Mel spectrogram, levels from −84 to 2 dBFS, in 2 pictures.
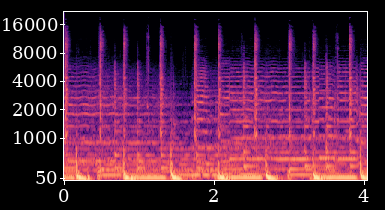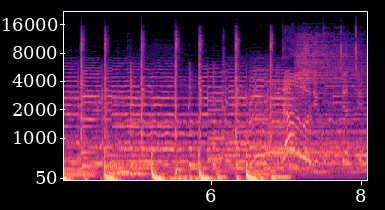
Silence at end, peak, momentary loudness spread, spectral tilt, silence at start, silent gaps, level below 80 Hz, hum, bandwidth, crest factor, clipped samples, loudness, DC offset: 0 s; 0 dBFS; 5 LU; -5.5 dB/octave; 0 s; none; -14 dBFS; none; 14.5 kHz; 12 dB; under 0.1%; -14 LUFS; under 0.1%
